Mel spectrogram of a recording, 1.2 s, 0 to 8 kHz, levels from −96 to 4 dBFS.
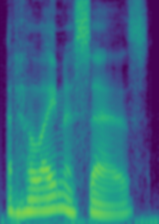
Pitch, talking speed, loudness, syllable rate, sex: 105 Hz, 150 wpm, -19 LUFS, 4.8 syllables/s, male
